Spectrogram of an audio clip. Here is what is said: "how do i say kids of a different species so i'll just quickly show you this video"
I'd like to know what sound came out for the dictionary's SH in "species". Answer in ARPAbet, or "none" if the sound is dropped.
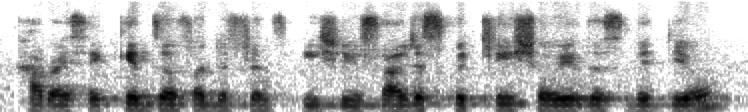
SH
